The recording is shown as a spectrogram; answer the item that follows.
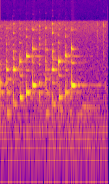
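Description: A quick electronic tune of short, high notes, several a second, stepping up and down like a phone ringtone.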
